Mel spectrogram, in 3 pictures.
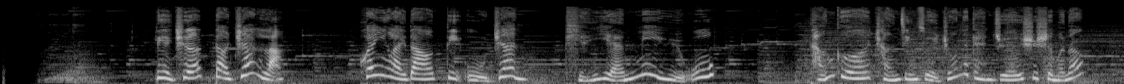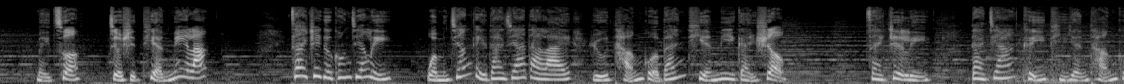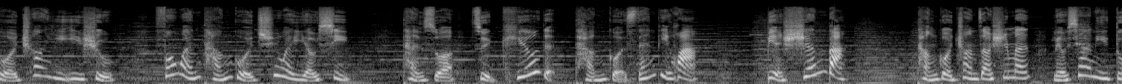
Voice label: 广播提示; 第五站 甜言蜜语屋

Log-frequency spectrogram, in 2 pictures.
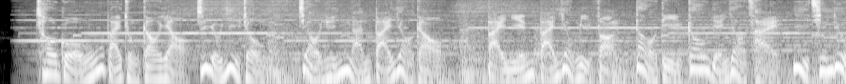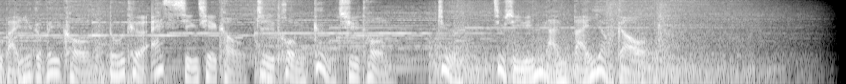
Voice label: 广告 时尚; 品牌形象; 云南白药膏

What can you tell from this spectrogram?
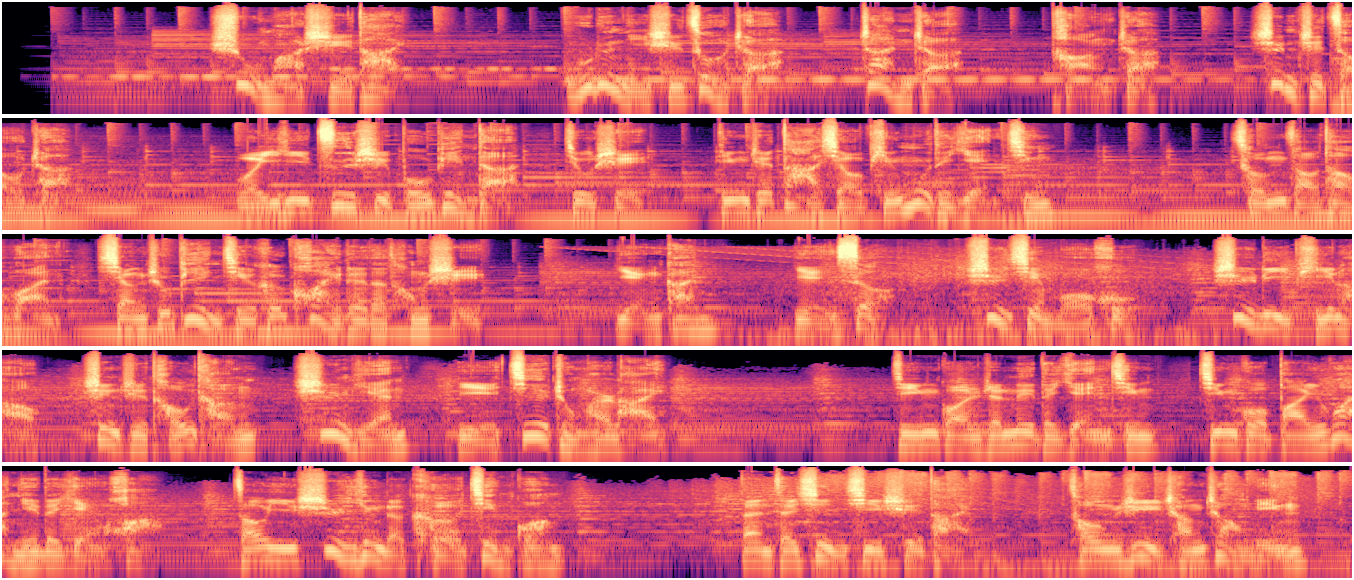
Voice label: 专题 产品 舒缓, 男国; 万新新视力

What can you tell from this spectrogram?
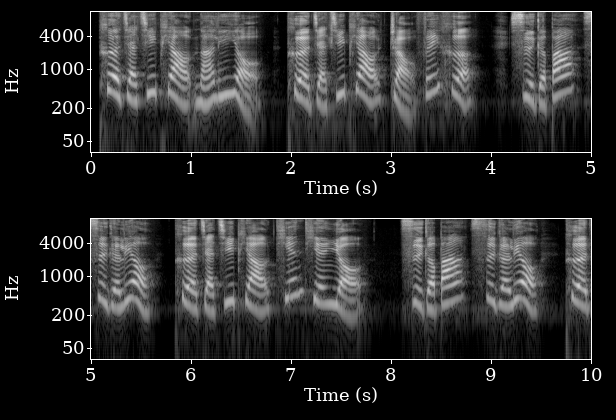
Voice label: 广告 旅游 机票 可爱

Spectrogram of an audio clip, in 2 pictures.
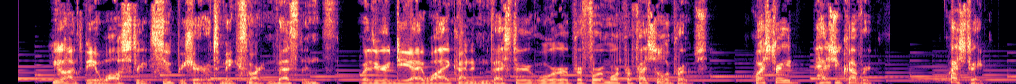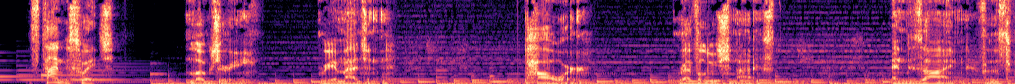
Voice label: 外籍男英 外语 美式英语 多种商业广告类

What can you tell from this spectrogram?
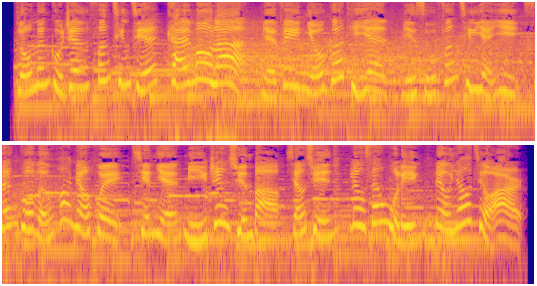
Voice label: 广告 旅游 欢快; 龙门

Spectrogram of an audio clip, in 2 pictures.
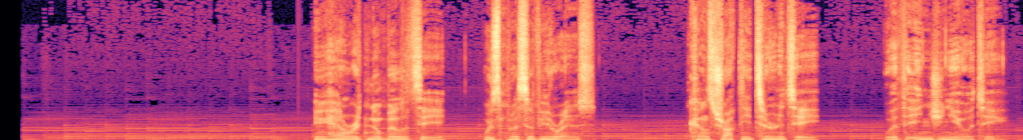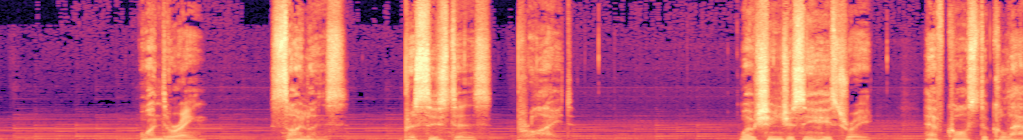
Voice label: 男英 广告 家居家电 卫浴; 英语; Mestre卫浴

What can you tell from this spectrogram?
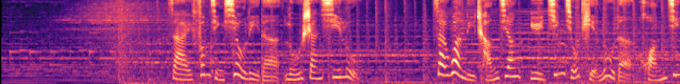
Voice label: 专题 医院 中医院 稳重; 九江县中医院

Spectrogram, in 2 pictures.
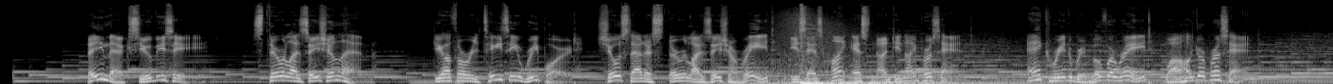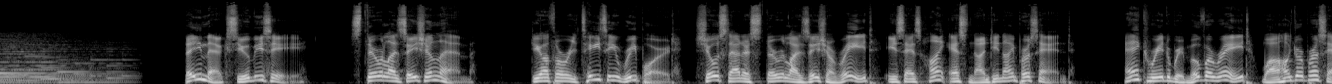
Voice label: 男英 外语 国内英语 MG动画 lamp

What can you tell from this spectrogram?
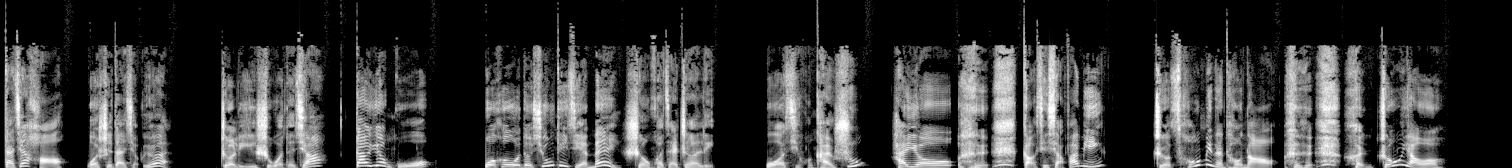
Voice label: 动画 角色 一人四角色

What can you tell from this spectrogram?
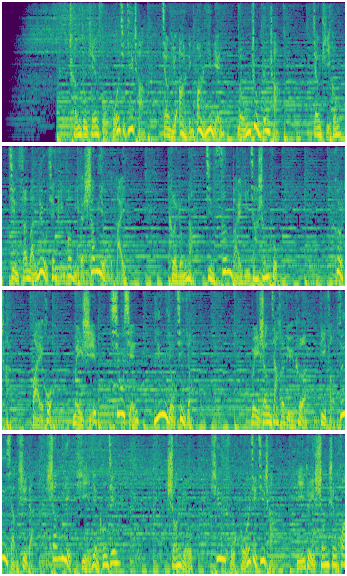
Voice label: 男国 专题 企业 活力; 成都天府机场

